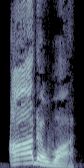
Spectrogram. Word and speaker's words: Ottawa: um Justin Trudeau in Ottawa Ottawa it's pronounced like that otwa sounds like it's an incomplete thought let me be Crystal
